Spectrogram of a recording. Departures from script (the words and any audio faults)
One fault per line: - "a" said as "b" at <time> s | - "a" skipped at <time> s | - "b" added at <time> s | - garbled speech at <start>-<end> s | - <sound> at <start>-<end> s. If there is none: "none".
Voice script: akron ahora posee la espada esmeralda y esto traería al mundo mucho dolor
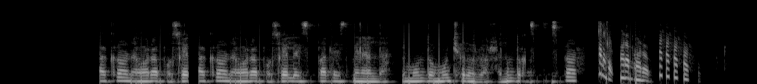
- "akron ahora posee" added at 2.0 s
- "y esto traería" skipped at 4.0 s
- garbled speech at 5.0-5.8 s
- chirp at 6.0-7.0 s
